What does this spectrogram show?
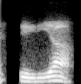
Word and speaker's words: cilia: Fine, इसी को हम लोग प्रोनाउंस करेंगे सिलिया, CILIA, सिलिया, है ना।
